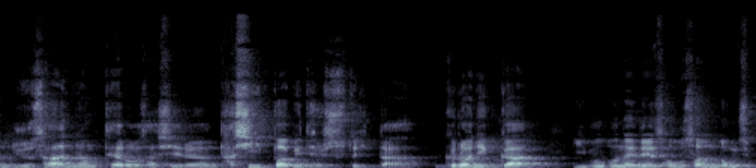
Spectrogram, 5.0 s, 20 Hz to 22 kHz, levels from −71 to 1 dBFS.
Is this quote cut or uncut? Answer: uncut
